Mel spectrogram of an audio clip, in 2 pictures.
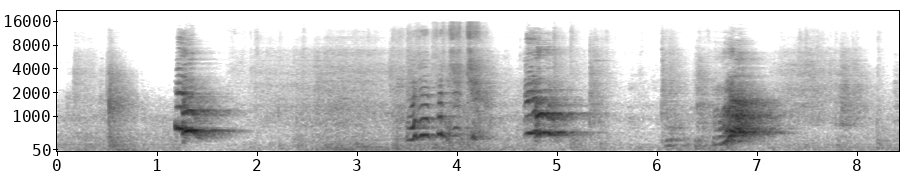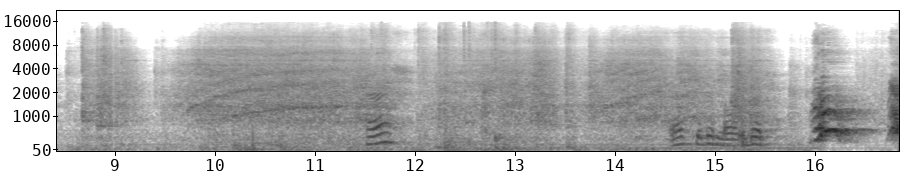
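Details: Young beagle puppy named Doodle meeting a remote control car for the first time, scared by it indoors: sharp barks and yips in bursts, some rising whines, with a person talking between them.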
